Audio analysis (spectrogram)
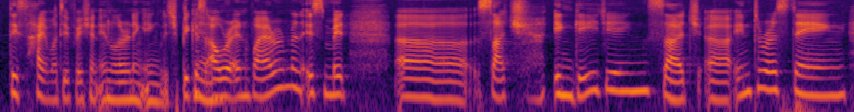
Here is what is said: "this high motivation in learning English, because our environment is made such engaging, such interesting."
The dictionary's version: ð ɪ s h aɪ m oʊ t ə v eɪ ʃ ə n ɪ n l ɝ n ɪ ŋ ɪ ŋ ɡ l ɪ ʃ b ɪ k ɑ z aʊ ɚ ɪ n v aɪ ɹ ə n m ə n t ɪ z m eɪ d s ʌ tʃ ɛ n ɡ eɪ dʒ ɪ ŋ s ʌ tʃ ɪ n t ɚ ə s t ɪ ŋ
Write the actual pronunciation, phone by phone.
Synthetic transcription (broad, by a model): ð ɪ s h aɪ m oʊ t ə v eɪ ʃ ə n ɪ n l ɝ n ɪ ŋ ɪ ŋ ɡ l ɪ ʃ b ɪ k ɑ s aʊ ɚ ɪ n v aɪ ɹ ə n m ə n t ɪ s m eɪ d s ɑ tʃ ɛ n ɡ eɪ dʒ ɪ ŋ s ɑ tʃ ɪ n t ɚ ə s t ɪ ŋ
